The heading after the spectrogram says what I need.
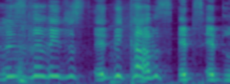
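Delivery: very high, excited squeal.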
